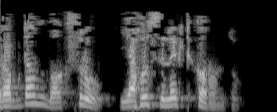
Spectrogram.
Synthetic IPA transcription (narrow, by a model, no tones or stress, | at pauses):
ɾɔp̚ɖawnbɔksɾujaɦusilekʈkɔɾɔnt̪u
